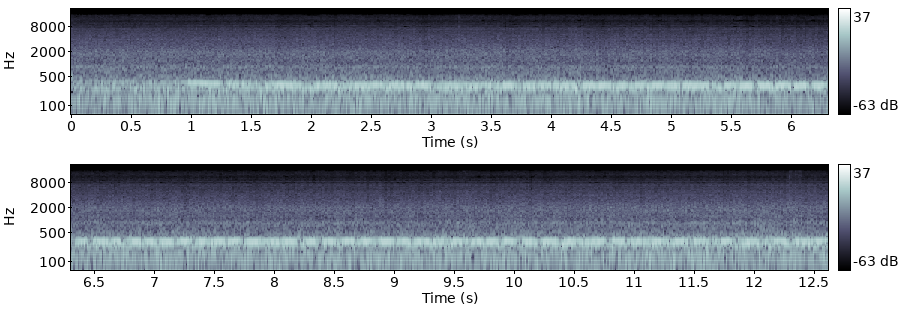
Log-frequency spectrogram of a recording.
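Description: The engine whine steps up in pitch and grows louder as the airliner speeds up.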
